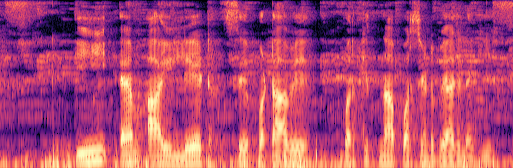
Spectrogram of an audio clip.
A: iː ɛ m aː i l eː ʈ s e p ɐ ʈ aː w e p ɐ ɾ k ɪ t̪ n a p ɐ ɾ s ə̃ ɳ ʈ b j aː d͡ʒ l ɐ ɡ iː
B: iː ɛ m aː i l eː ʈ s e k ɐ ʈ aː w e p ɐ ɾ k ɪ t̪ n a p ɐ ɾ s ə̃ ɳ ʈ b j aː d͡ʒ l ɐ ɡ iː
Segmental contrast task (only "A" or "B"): A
